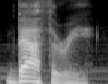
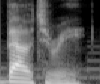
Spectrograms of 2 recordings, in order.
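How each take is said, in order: First: The name is said with English sounds. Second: The name is said with Hungarian sounds. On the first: The speaker calls it wrong. "you might have assumed her surname ... is pronounced Bathory" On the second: The speaker calls it right. "the proper period-correct pronunciation is Báthory"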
